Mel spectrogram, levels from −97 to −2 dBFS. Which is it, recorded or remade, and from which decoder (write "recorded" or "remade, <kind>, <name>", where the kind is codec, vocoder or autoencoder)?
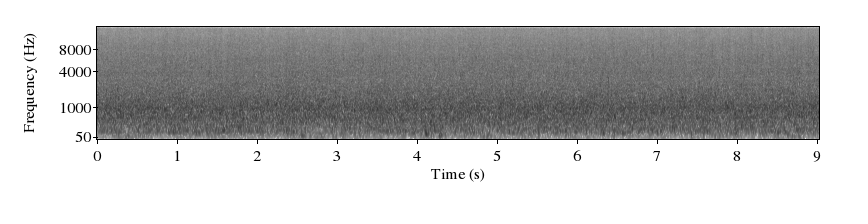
recorded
